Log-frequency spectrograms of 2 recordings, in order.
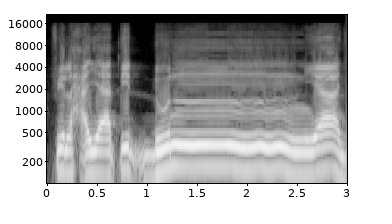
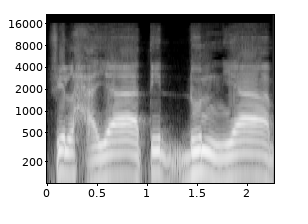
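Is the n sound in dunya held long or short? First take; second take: long; short. First: The n is held long with a nasal hum. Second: The n is short and clear, without nasal hum. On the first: The speaker calls it wrong. "Jangan dibaca ... jangan dipanjangkan seperti itu" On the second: The speaker calls it right. "dibaca jelas, tidak berdengung, baca pendek saja"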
